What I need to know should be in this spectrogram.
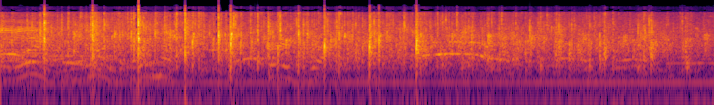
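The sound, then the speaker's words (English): A church audience claps during a sermon, with loud, dense applause running throughout and voices calling out over it. “Give God a big clap offering right there.”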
